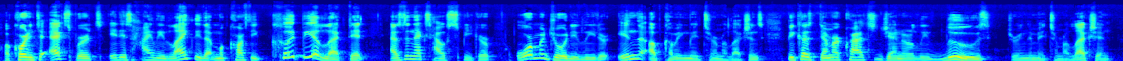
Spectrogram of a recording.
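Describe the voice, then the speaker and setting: Man delivering news commentary, widely swinging pitch. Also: huge pitch swings, fairly quick, few pauses, a little mellow. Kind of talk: scripted political news commentary.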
